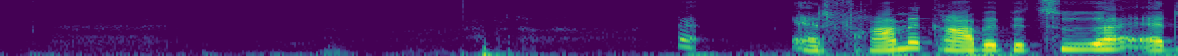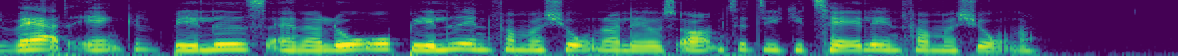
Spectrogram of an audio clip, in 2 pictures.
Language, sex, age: Danish, female, 50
